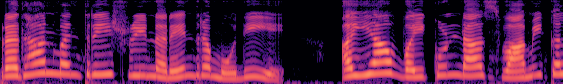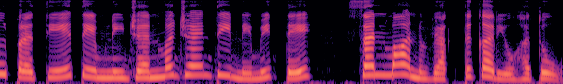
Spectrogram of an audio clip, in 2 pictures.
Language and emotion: Gujarati, neutral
